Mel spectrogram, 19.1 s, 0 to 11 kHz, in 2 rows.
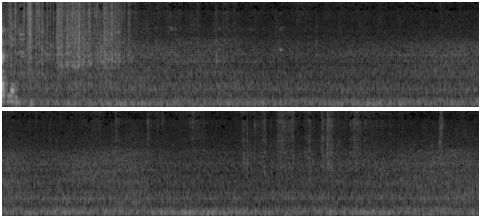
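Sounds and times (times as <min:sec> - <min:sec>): low mechanical hum with hiss: 0:00.0 - 0:19.0.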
